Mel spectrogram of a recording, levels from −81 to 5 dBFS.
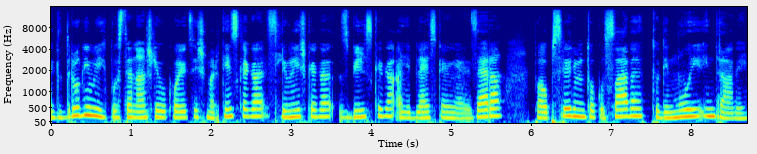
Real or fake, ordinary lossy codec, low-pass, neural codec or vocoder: fake; AAC, 48 kbps; 14.4 kHz; codec, 44.1 kHz, 2.6 kbps, DAC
